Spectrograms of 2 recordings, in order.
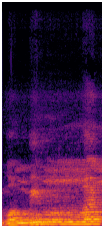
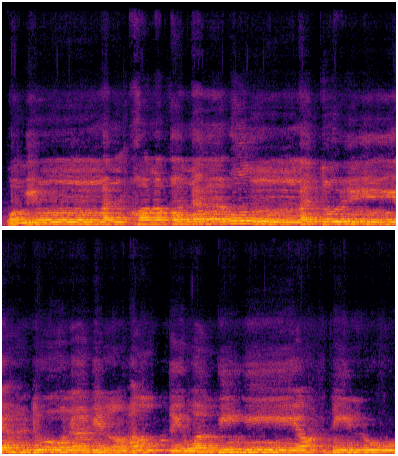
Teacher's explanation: nun mati ketemu kha, hukumnya idhar artinya jelaskan suaranya tanpa ditahan, jangan begini wa mimman, jangan, lepas saja.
